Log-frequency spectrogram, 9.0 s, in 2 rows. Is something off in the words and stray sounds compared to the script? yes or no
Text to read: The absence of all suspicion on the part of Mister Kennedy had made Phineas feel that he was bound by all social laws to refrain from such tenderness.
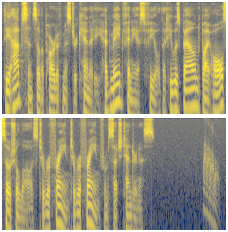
yes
